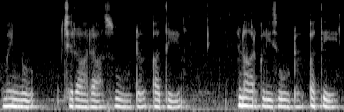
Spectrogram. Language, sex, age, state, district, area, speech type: Punjabi, female, 18-30, Punjab, Fazilka, rural, spontaneous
